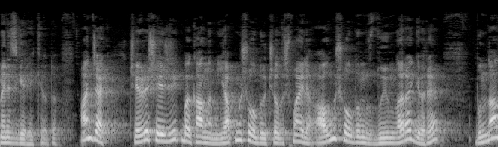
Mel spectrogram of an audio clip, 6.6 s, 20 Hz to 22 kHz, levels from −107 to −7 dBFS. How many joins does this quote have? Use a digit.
1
